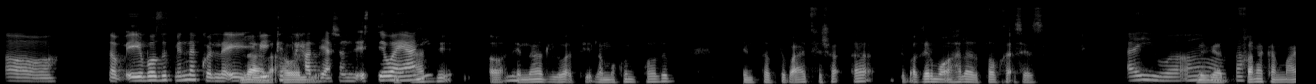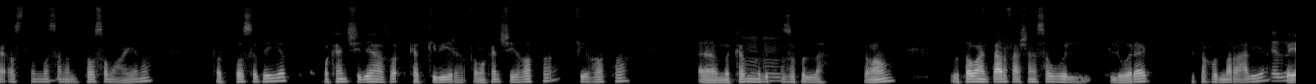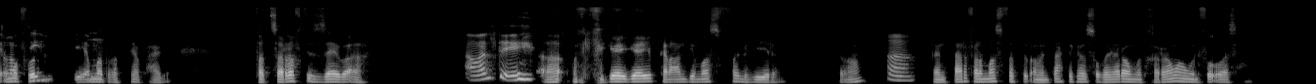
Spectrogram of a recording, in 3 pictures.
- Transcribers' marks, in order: laughing while speaking: "قُمت"; chuckle; other background noise
- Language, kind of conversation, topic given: Arabic, podcast, إزاي تتعامل مع خوفك من الفشل وإنت بتسعى للنجاح؟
